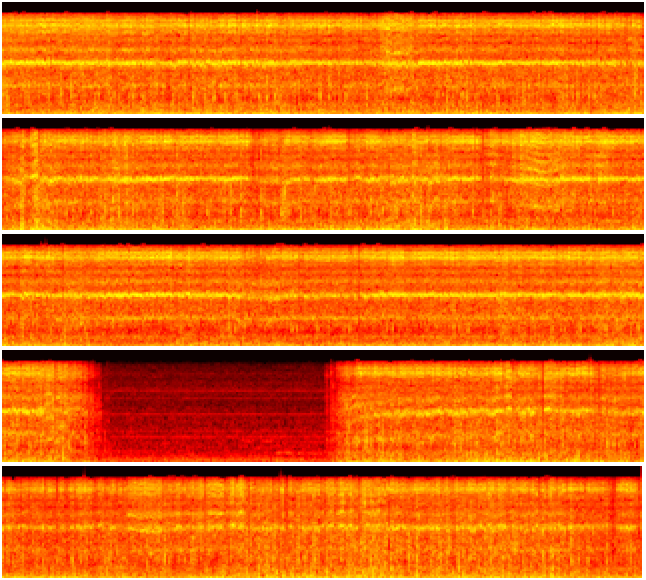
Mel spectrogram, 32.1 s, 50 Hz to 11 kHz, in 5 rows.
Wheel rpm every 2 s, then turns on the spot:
230, 230, 240, 230, 230, 230, 230, 230, 240, 80, 20, 200, 230, 230, 230, 230.
none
